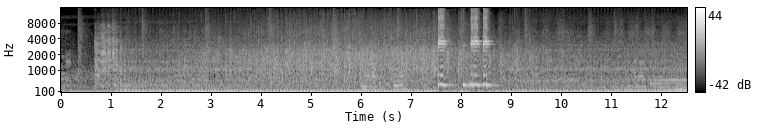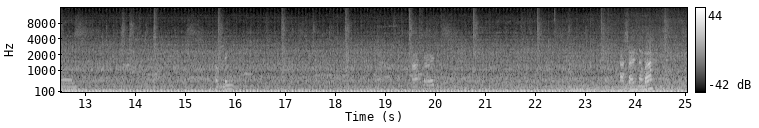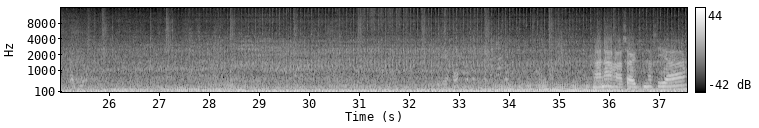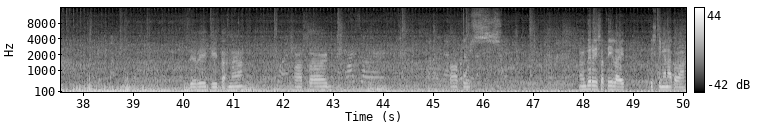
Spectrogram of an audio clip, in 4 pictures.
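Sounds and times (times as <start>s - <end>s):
scooter engine idling: 0.5s - 50.0s
short horn beeps: 7.5s - 8.9s.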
